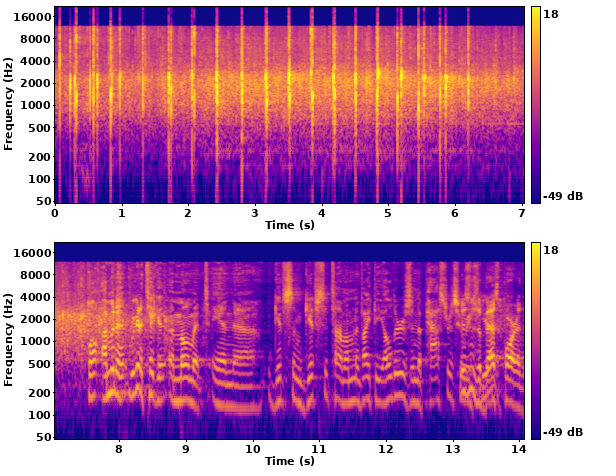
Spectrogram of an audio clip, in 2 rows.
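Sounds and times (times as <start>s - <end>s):
audience applause: 0.0s - 9.0s
speech: 7.6s - 14.0s.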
